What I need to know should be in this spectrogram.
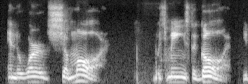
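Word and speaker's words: שמר: So some people say Shamara. And I ain't in the rolling my R's. Now, if y'all want to roll your R's, go ahead. That's what's up. You know what I'm saying? But I just say Shamar. I don't do all the extra R with my tongue and all that crazy.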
